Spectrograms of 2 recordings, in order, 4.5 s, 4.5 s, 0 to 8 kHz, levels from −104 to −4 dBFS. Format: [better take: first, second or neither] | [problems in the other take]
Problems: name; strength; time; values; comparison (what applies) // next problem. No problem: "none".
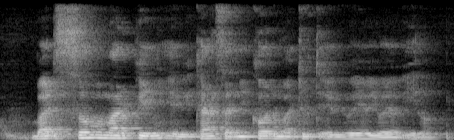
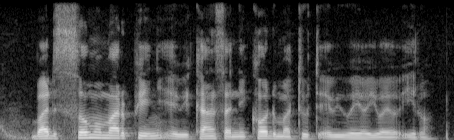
second | room echo; dies away in 0.6 s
